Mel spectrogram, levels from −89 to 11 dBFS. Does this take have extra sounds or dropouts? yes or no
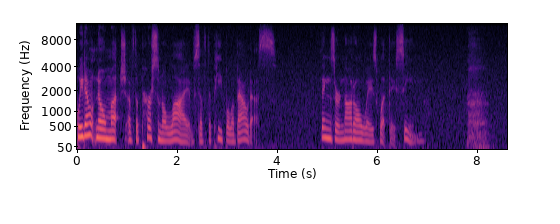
yes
